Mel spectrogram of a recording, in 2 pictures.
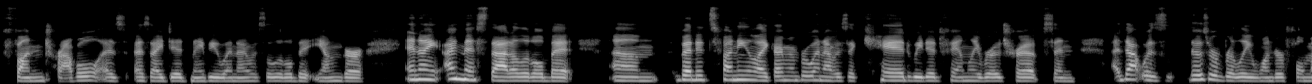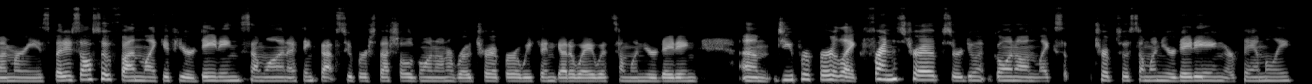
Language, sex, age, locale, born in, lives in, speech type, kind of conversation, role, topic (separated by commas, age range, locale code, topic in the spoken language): English, female, 45-49, en-US, United States, United States, conversation, unstructured, none, What’s the best nearby weekend road trip you’ve actually taken, and what made it unforgettable?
